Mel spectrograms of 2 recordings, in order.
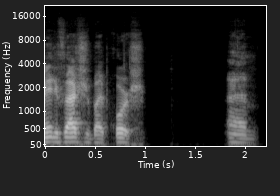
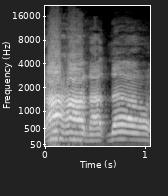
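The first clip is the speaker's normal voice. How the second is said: loud, slow, higher teasing dog voice; voicing the dog; 6 semitones higher, 12 dB louder, slower than usual. Dog on the roof teasing his owner, slow loud taunting voice. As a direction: give it as the smug dog dodging you. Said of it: "He would get smart and be like".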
